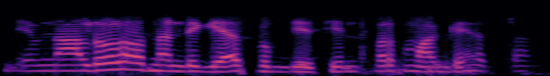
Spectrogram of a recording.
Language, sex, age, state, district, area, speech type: Telugu, female, 60+, Andhra Pradesh, Kadapa, rural, conversation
